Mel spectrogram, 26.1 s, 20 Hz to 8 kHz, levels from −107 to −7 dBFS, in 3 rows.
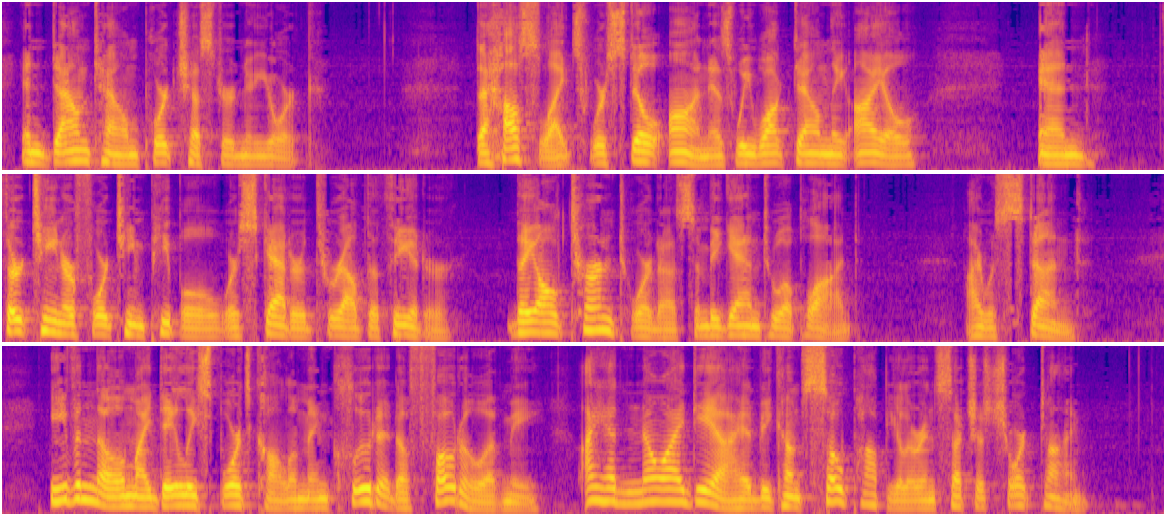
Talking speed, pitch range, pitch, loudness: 145 wpm, 100-135 Hz, 115 Hz, -19 LUFS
